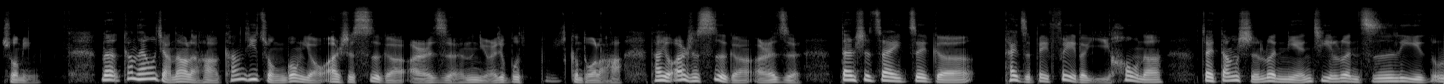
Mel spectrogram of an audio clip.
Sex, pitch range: male, 95-140 Hz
